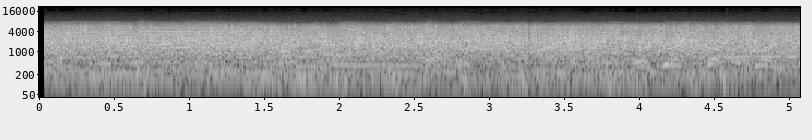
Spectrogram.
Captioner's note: crowd applauding; lively music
